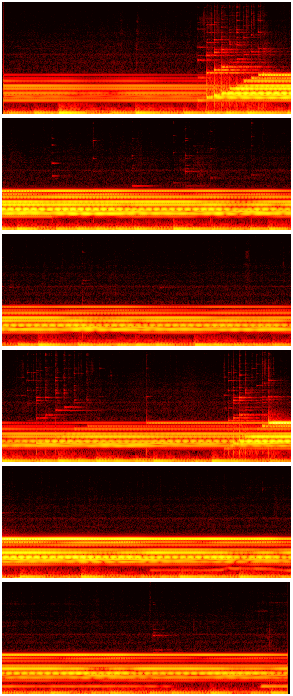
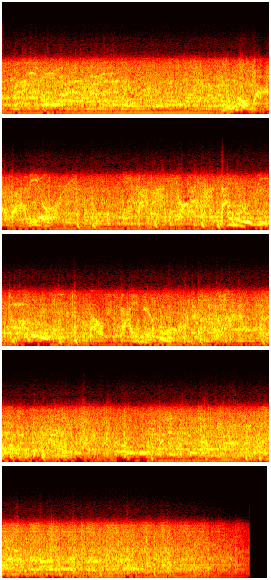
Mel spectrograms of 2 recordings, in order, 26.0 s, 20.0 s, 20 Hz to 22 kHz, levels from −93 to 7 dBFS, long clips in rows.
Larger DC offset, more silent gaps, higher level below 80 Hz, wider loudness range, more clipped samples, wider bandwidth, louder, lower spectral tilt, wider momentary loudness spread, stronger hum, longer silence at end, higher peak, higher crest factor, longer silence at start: neither; neither; first, -30 dBFS vs -46 dBFS; first, 11 LU vs 2 LU; neither; first, 7.6 kHz vs 4.4 kHz; second, -18 LUFS vs -15 LUFS; second, -7 dB/octave vs -9.5 dB/octave; first, 15 LU vs 5 LU; neither; second, 0.05 s vs 0.25 s; about the same, -2 dBFS vs 0 dBFS; about the same, 16 dB vs 16 dB; about the same, 0 s vs 0 s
